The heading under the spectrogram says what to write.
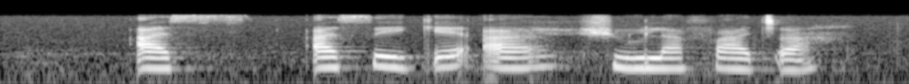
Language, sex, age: Northern Sotho, female, 25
